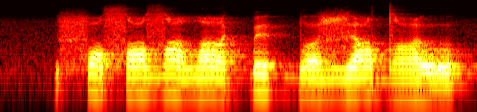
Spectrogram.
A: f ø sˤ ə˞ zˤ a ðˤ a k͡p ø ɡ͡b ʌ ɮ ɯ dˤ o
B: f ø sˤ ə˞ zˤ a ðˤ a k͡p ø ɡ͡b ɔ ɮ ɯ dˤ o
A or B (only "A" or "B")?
B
